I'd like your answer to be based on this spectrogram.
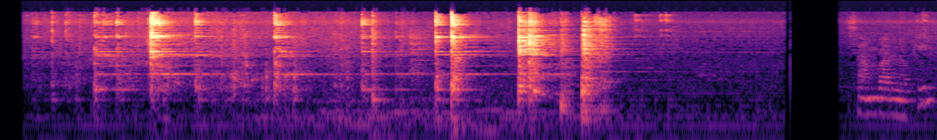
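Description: Sambar ingredients being stirred in a cooking pot, with repeated metallic clinks and scrapes of a spoon against the vessel in an irregular rhythm, fairly close, ending in a brief pause and a short burst of talk.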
